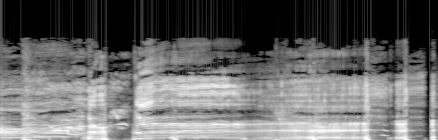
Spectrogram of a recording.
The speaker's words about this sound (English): Hey, that was the slobber cough, you know what I'm saying? We got the elastic slob just hanging out your mouth.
